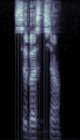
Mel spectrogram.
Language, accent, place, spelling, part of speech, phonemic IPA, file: French, France, Lyon, Sébastien, proper noun, /se.bas.tjɛ̃/, LL-Q150 (fra)-Sébastien.wav
- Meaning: a male given name from Latin or Ancient Greek, equivalent to English Sebastian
